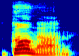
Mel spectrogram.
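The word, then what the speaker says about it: 公案: of a Chinese term which in Mandarin is pronounced gongan.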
